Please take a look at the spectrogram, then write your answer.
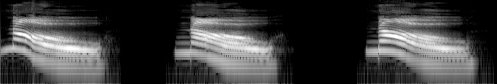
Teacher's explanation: The steep fall on this word signals annoyance as well as a little disbelief in what happened.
